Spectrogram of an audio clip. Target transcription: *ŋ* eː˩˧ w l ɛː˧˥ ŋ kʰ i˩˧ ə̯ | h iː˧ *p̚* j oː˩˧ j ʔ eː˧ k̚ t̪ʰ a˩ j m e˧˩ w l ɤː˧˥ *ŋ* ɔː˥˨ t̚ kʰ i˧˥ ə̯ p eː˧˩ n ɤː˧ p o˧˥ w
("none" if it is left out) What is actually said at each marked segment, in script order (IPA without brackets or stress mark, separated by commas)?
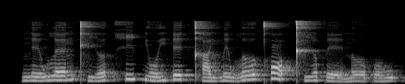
ŋ, p̚, kʰ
